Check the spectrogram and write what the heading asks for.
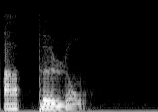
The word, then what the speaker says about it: appelons: Nous nous appelons. Repeat. Nous nous appelons. Okay, so you can notice that the pronunciation is a bit different for the verb. It's appelons. Okay, because there is only one L there.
